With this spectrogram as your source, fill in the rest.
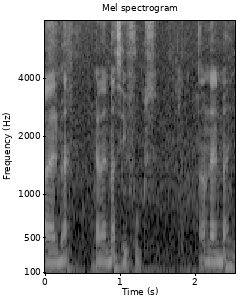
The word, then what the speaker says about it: Fuchs: Moi je dis fuchs, comme dans la couleur fuchsia. Mon père disait ça, mais en fait c'est fuchs. C'est comme renard en anglais, tu sais, fox.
